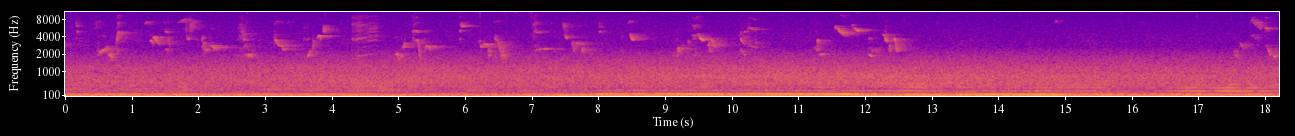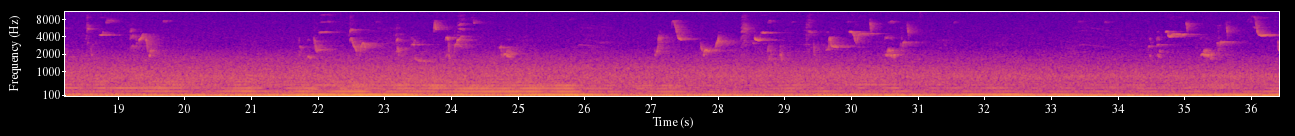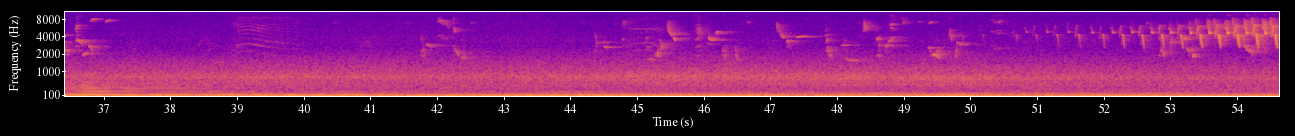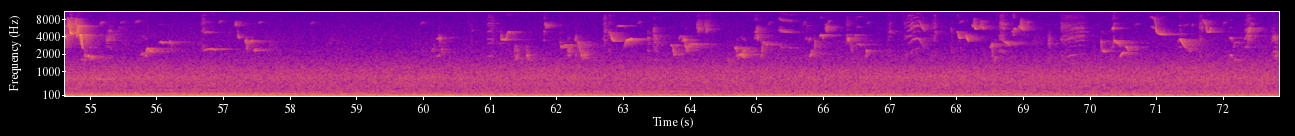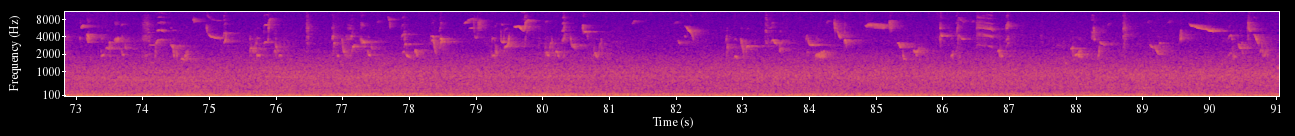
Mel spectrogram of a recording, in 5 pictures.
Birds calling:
Gray Catbird (Dumetella carolinensis)
Ovenbird (Seiurus aurocapilla)

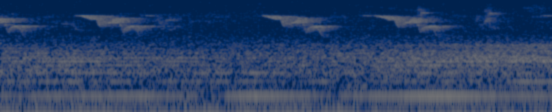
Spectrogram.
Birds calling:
Cabanis's Wren (Cantorchilus modestus)

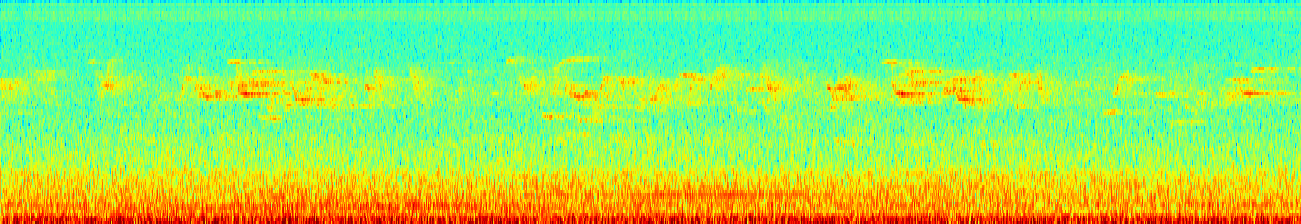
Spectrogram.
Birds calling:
Red-eyed Vireo (Vireo olivaceus)
Scarlet Tanager (Piranga olivacea)
Wood Thrush (Hylocichla mustelina)
American Robin (Turdus migratorius)

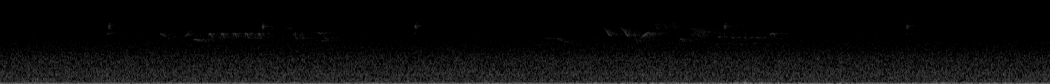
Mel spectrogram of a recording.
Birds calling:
MacGillivray's Warbler (Geothlypis tolmiei)
Fox Sparrow (Passerella iliaca)

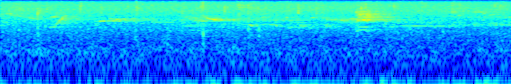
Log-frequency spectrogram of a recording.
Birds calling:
Hawaii Amakihi (Chlorodrepanis virens)

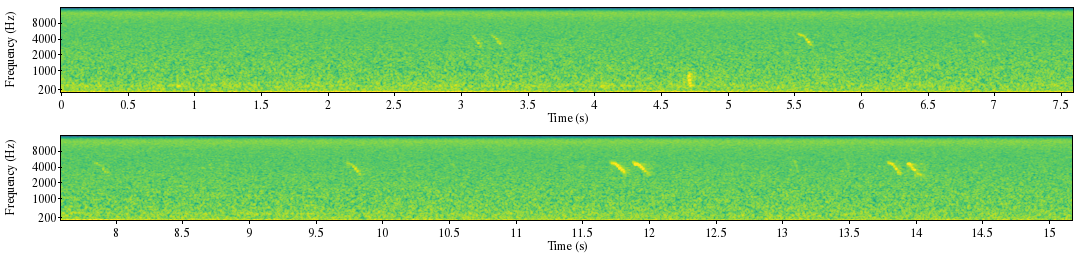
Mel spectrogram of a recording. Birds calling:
Eurasian Skylark (Alauda arvensis)

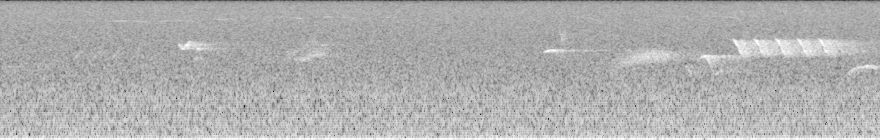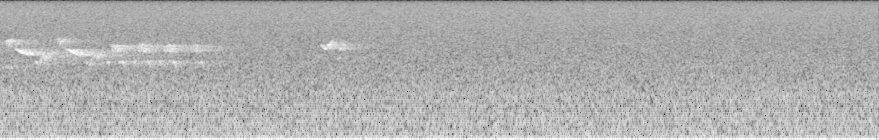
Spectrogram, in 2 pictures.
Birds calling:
Dusky Flycatcher (Empidonax oberholseri)
Fox Sparrow (Passerella iliaca)

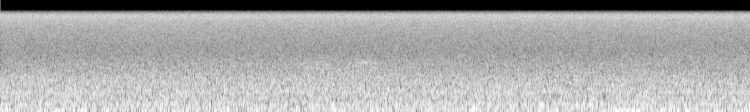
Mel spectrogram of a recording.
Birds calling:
Clark's Nutcracker (Nucifraga columbiana)

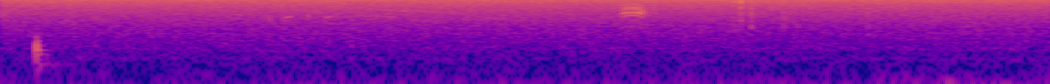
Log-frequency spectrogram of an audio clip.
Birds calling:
Hawaii Amakihi (Chlorodrepanis virens)

